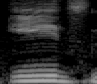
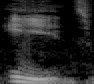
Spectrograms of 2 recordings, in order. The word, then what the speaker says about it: Eads: Cole says he's followed the Iowa Hawkeyes for many years, and Eads' name is Eads with the long E.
